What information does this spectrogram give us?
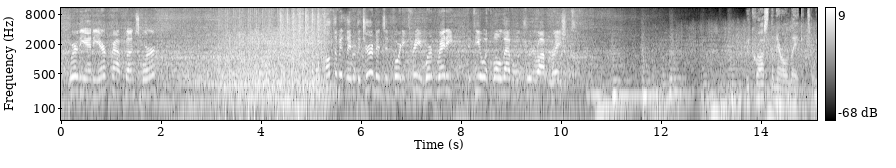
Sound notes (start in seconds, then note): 3.0 guns firing; 3.2 plane engine roaring; 9.6 buoyant music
